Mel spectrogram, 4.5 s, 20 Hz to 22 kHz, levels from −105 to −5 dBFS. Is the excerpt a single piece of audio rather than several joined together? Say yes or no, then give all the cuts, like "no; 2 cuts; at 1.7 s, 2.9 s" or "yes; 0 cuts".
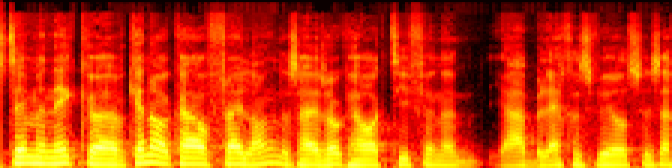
yes; 0 cuts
